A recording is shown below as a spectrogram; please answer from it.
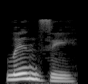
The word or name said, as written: lindsie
